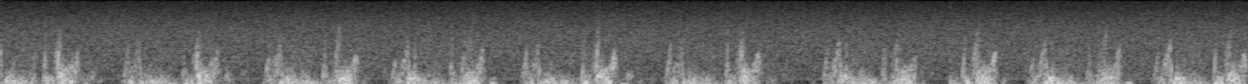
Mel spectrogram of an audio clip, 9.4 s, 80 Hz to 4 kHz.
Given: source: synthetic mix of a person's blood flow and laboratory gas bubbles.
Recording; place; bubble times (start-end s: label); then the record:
Doppler ultrasound of blood flow; precordium
0.20-0.28 s: bubbles
From the record:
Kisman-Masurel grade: 112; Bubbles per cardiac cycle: 1 to 2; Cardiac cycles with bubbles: 1 to 10%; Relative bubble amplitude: moderate (0.250 to 0.450); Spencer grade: 1 (occasional bubble signal discernible with the cardiac motion signal, with majority of cardiac periods free of bubbles); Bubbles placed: only in the low amplitude regions of the cardiac cycle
